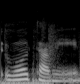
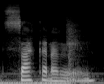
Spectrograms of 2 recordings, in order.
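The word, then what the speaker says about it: 魚民: And she said, "No, that's uotami, not sakanamin, uotami."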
